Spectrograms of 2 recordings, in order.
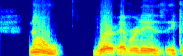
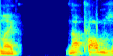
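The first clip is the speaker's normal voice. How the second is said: usual speaking voice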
